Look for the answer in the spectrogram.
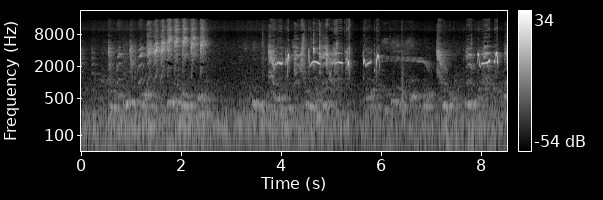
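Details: Bar-winged prinia fledgling learning to sing, opening with a dry buzzy rattle, then after a pause a string of short twisted whistles, a drawn-out flat note, and a final pair of chirps.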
